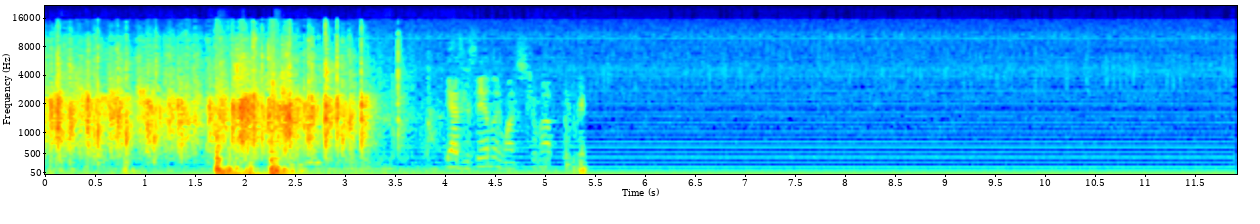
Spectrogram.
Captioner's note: clapping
